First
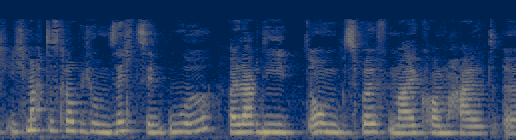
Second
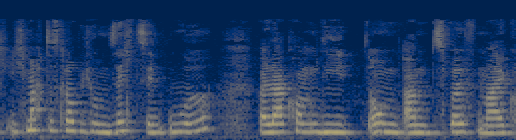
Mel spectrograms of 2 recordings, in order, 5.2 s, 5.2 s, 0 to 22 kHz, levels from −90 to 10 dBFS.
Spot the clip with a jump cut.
first; 3 cuts; at 2.2 s, 2.6 s, 3.4 s

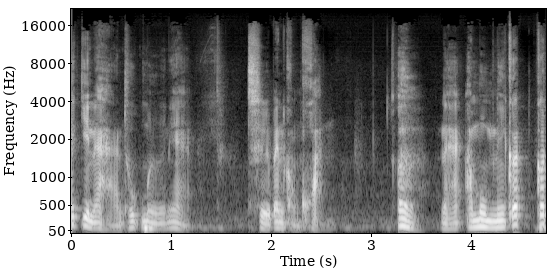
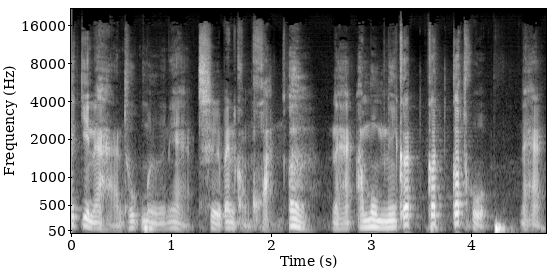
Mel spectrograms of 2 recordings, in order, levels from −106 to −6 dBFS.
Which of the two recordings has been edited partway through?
second; 2 cuts; at 1.2 s, 2.1 s

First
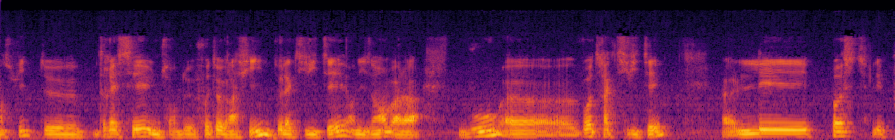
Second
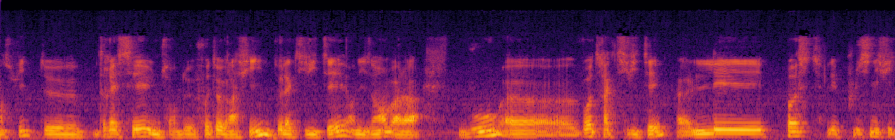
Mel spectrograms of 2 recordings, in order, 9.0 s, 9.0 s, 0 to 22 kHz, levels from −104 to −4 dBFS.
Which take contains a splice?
second; 1 cut; at 6.7 s

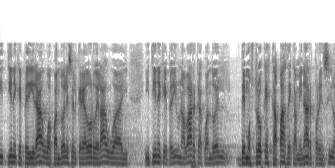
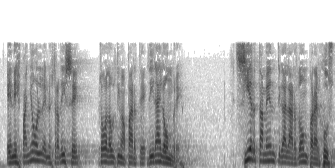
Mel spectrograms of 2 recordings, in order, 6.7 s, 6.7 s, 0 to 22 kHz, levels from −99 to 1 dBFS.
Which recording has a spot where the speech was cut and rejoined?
second; 4 cuts; at 1.2 s, 2.0 s, 2.9 s, 5.6 s

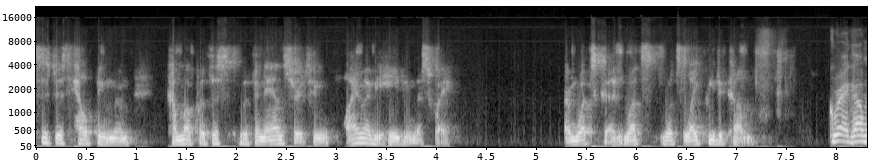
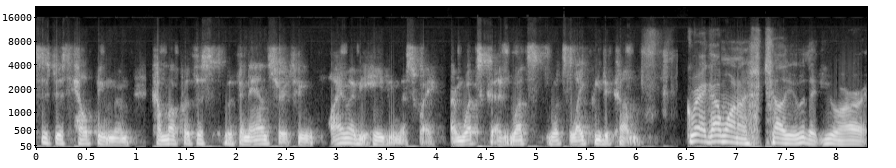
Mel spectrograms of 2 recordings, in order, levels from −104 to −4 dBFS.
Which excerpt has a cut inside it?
second; 3 cuts; at 1.1 s, 4.1 s, 6.4 s

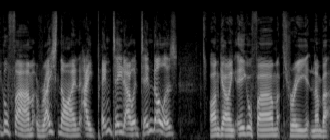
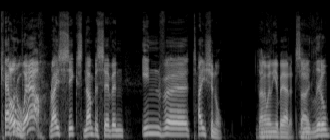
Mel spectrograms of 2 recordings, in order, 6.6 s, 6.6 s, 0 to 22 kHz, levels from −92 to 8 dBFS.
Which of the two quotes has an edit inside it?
first; 3 cuts; at 1.6 s, 4.1 s, 5.6 s

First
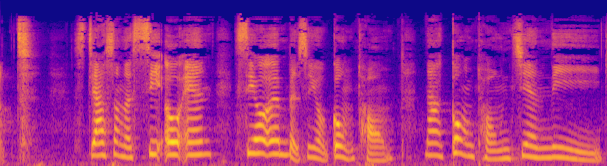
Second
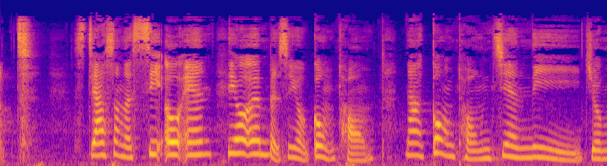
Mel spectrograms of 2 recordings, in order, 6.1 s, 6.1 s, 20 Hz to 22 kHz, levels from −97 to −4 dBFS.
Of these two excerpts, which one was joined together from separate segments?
second; 1 cut; at 2.3 s

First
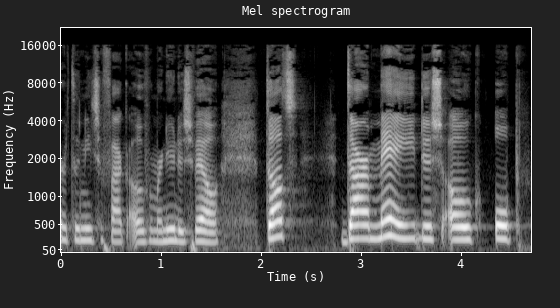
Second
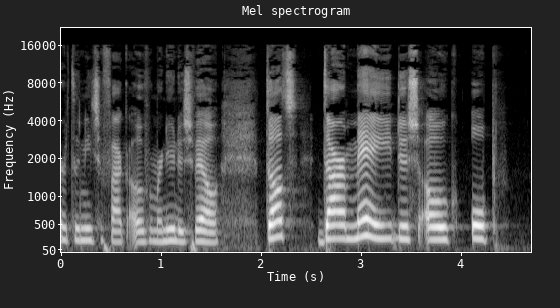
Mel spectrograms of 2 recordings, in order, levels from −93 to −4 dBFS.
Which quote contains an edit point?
second; 1 cut; at 2.5 s

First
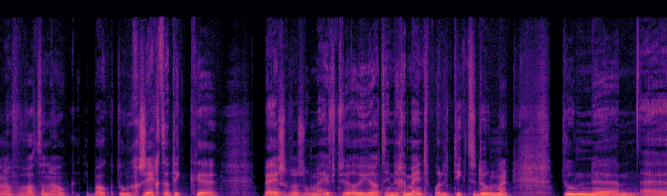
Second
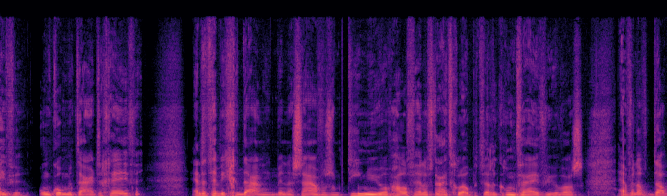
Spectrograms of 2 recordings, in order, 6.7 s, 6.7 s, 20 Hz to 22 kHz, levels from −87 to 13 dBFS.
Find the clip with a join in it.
second; 1 cut; at 4.3 s

